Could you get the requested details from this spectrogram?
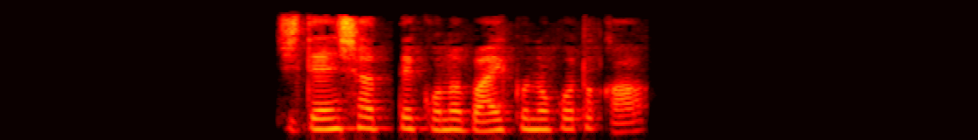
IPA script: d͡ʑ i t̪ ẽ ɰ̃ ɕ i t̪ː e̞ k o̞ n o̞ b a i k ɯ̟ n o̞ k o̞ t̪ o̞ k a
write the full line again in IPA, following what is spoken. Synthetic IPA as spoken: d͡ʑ i t̪ ẽ ɰ̃ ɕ a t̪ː e̞ k o̞ n o̞ b a i k ɯ̟ n o̞ k o̞ t̪ o̞ k a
